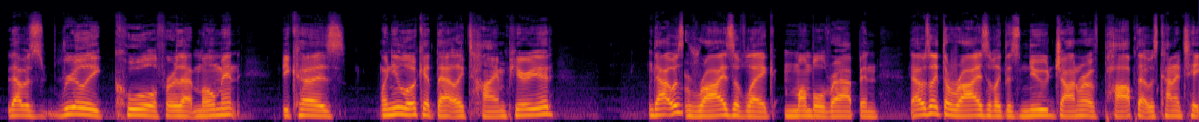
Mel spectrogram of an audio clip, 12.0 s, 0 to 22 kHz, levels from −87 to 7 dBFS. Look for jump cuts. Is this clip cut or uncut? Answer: cut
